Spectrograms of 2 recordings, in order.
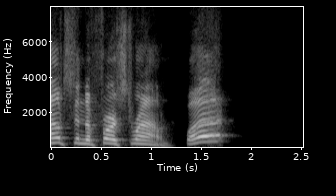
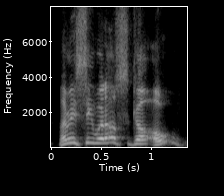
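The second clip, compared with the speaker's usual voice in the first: usual speaking voice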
